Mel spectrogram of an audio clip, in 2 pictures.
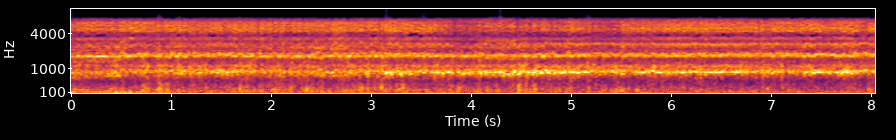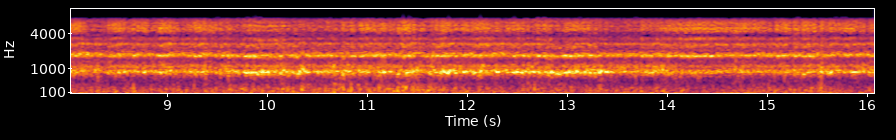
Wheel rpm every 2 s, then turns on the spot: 210, 220, 220, 230, 230, 230, 230, 230.
none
